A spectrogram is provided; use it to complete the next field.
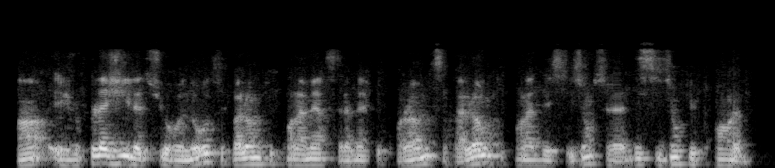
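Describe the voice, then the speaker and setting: This man has a dark, mellow tone and his pitch swings very widely. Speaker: leadership consultant and former army officer. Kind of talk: online lecture. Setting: video call. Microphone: video call.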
